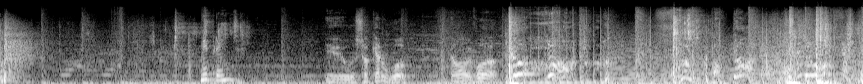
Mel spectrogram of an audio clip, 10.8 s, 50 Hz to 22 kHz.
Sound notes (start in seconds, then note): 6.4 choking; 9.0 all grunting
